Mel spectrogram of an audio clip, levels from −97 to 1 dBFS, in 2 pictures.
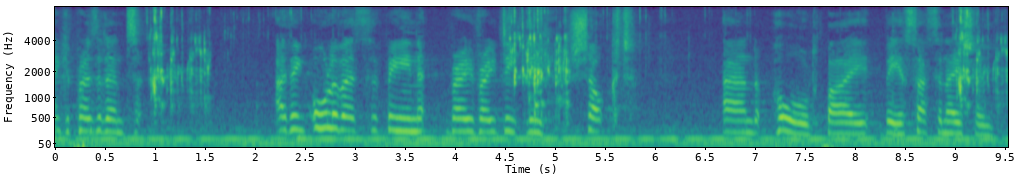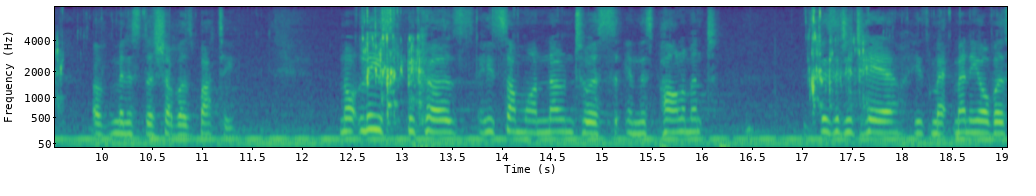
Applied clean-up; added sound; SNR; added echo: none; Liquid; 2 dB; none.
